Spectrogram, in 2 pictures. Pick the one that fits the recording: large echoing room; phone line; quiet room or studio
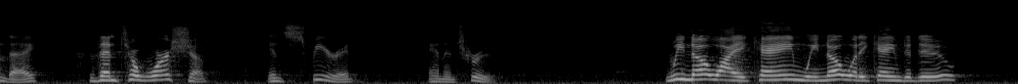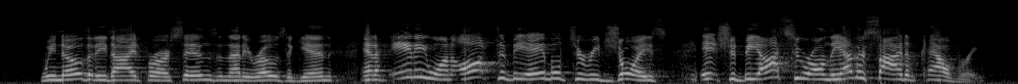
large echoing room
